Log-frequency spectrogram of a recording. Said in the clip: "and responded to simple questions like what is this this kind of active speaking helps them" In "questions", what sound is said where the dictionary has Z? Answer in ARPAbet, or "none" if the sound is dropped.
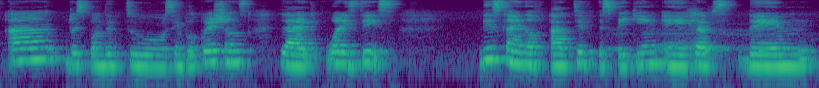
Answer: S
